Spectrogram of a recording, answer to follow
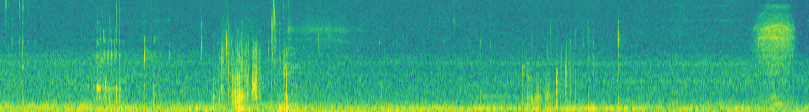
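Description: Faint sounds of a person drinking from a mug: a few soft swallows and small knocks, the two clearest about two and a half seconds in, over quiet room tone with a low steady hum.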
